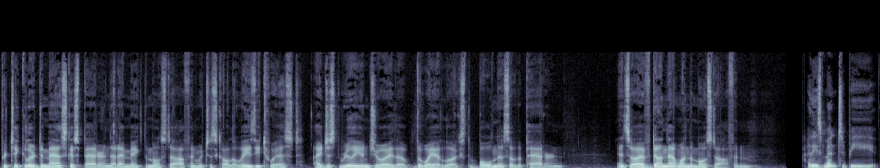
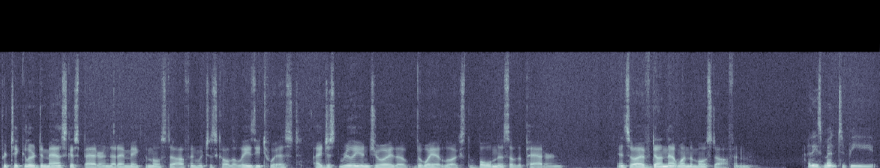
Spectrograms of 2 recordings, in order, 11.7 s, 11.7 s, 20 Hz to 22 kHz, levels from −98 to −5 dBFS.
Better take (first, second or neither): first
